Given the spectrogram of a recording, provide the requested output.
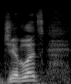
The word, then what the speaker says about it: giblets: little bag this this is the bag of giblets and that's how it's pronounced not giblets it's giblets and in here would be liver would be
